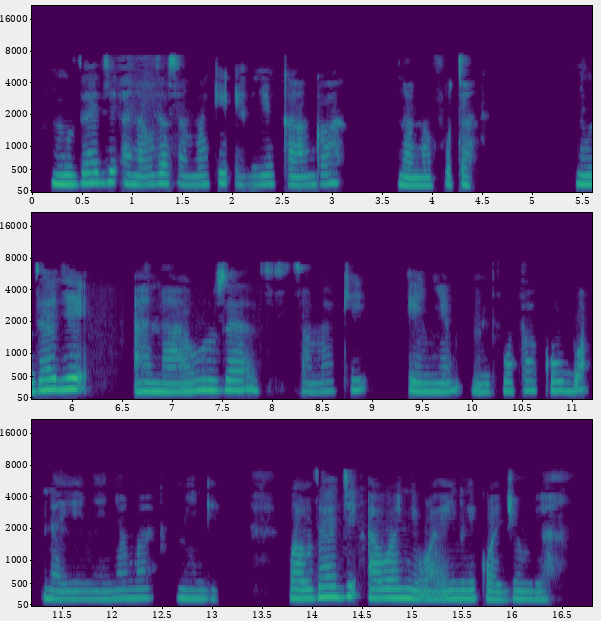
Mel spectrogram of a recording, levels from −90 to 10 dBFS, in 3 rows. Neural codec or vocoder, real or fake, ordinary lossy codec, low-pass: codec, 16 kHz, 4 kbps, FreqCodec, smaller model; fake; MP3, 32 kbps; 7.2 kHz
